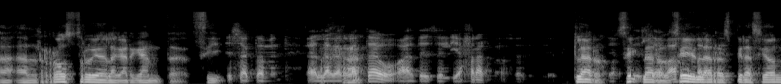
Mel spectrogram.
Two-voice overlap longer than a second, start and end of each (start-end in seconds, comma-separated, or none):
5.9-7.3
